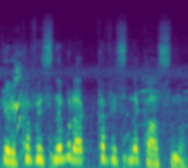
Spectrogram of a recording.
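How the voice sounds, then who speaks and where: A man's voice: high voice, animated, fast talker. Firm, matter-of-fact man outdoors. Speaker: father in family vlog. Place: outdoors by a pool. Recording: noisy outdoor recording.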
